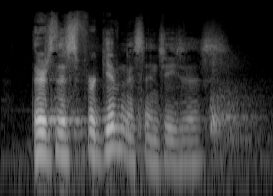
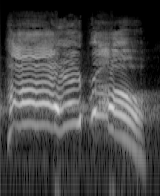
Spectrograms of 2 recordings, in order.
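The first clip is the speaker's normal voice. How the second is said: high, loud, drawn-out group hello; class greeting chorus; 7 dB louder, much slower than usual. Retold or imitated. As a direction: imitate a whole class calling out together. Imitates whole class greeting caller.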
